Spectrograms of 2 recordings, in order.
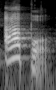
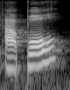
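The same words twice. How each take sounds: First: The stress is on the first syllable. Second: The stress is not on the first syllable. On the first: The speaker calls it right. "We say apple, and we know that the accent is on a" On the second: The speaker calls it wrong. "We don't say apple"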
